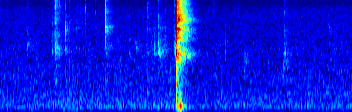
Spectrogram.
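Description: Handheld lighter clicking: a few faint clicks, then one sharp, louder click a little over two seconds in.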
